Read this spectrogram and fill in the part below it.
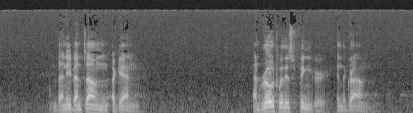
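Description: A middle-aged man speaks slowly and solemnly into a microphone, with pauses.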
